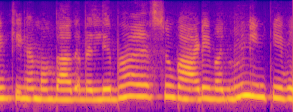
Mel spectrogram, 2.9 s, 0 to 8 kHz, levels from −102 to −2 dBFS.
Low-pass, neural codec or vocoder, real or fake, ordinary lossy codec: none; codec, 16 kHz, 1 kbps, X-Codec, HuBERT features, trained on general audio; fake; none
